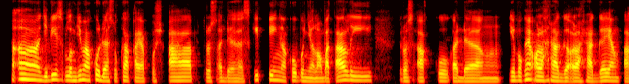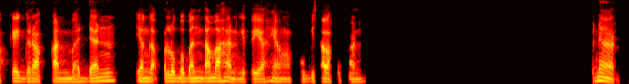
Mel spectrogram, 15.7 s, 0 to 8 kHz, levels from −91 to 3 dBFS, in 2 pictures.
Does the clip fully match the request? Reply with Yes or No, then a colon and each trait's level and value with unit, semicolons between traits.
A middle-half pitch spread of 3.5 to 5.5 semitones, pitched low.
Yes: average, 4.3 semitones; low, 120 Hz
